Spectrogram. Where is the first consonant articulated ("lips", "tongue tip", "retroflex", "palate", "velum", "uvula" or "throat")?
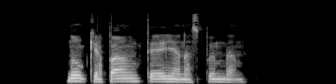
tongue tip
